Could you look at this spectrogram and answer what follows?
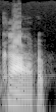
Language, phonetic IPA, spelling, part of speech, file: Polish, [karp], karp, noun, Pl-karp.ogg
